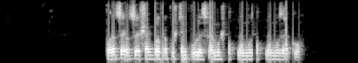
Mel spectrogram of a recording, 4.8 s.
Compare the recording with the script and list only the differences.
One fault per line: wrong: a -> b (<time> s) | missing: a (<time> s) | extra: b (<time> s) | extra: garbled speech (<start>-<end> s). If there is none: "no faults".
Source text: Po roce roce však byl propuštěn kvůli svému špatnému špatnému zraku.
no faults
